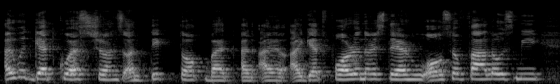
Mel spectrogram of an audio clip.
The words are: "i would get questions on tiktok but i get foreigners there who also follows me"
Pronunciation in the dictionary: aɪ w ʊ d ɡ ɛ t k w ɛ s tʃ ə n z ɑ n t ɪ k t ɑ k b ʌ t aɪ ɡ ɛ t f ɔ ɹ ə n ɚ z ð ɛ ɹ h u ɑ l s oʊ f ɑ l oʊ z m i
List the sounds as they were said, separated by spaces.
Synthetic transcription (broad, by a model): aɪ w ʊ d ɡ ɛ t k w ɛ s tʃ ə n s ɑ n t ɪ k t ɑ k b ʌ t aɪ ɡ ɛ t f ɔ ɹ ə n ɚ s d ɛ ɹ h u ɑ l s oʊ f ɑ l oʊ s m i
